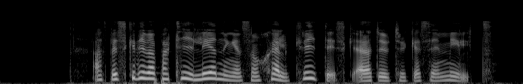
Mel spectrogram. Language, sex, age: Swedish, female, 27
